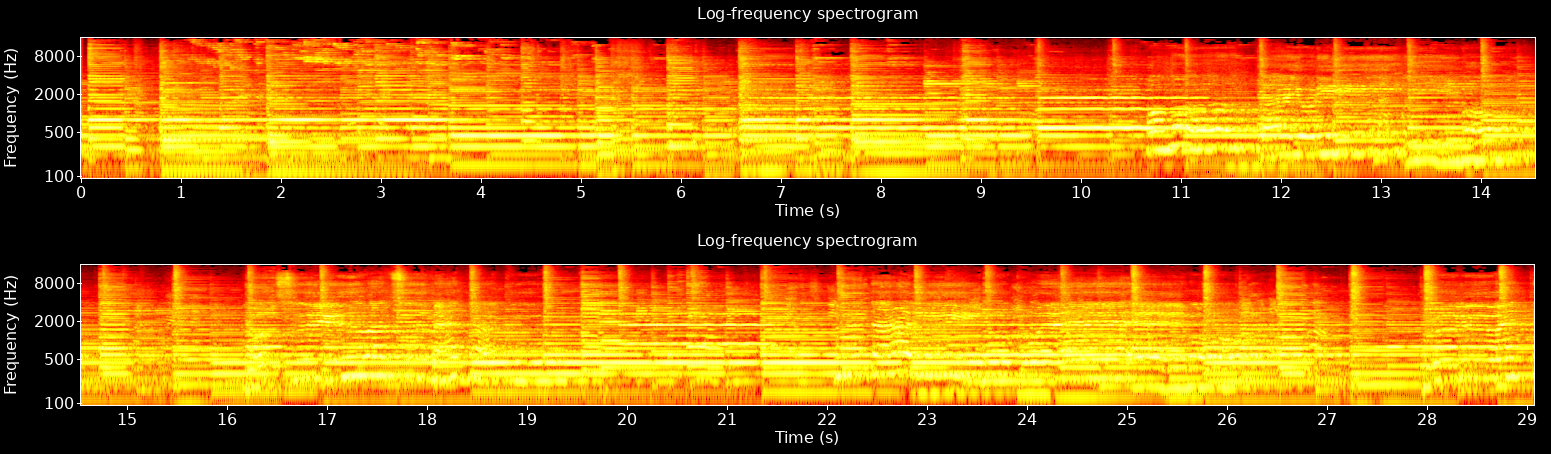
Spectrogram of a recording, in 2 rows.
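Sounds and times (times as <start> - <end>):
live folk-rock band playing: 0.0 - 29.0
man singing: 10.5 - 29.0.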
